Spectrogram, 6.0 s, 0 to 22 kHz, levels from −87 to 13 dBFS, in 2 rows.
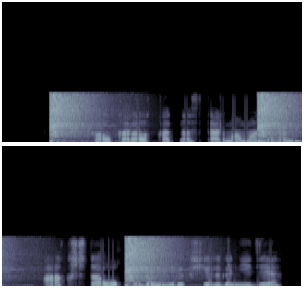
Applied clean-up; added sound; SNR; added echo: none; Hi-hat; -3 dB; none.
